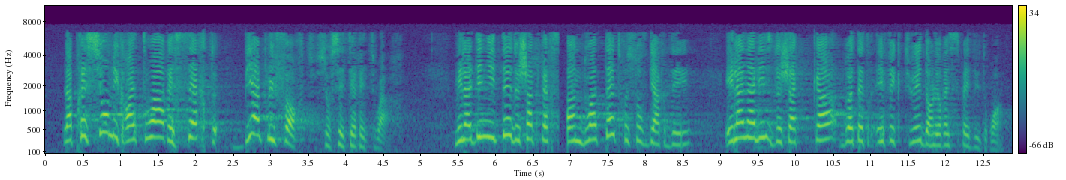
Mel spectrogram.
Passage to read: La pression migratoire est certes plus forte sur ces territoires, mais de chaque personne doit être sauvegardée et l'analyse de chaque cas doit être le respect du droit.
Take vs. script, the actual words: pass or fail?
fail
